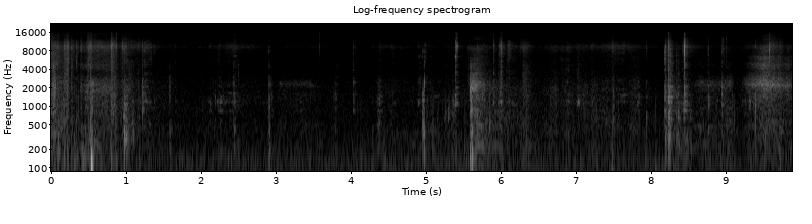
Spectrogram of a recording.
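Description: Plastic Lego model being handled: scattered clicks and short rustles, with one sharp click about half a second in and a longer rustle near the end.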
